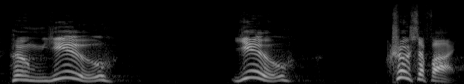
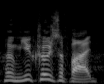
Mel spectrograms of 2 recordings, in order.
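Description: First: The word 'you' is strongly stressed. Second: The word 'you' gets no special stress.

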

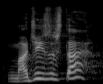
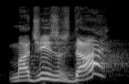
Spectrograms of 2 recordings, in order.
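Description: First: It is said at normal volume. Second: It is said a little louder.

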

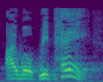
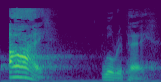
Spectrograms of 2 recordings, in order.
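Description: First: The stress is on "repay". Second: The stress is on "I".

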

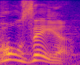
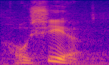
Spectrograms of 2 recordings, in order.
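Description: First: The name is pronounced the usual English way. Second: The name is pronounced the Hebrew way.

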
